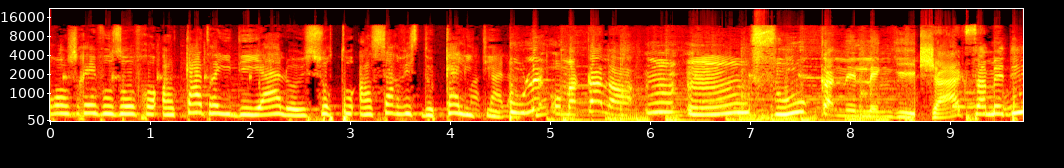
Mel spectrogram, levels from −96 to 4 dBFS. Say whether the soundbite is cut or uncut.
uncut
